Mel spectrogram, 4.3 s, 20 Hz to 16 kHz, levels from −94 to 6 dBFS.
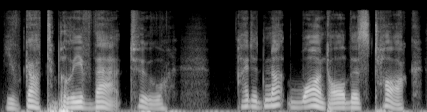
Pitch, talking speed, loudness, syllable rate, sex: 125 Hz, 185 wpm, -20 LUFS, 4.6 syllables/s, male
